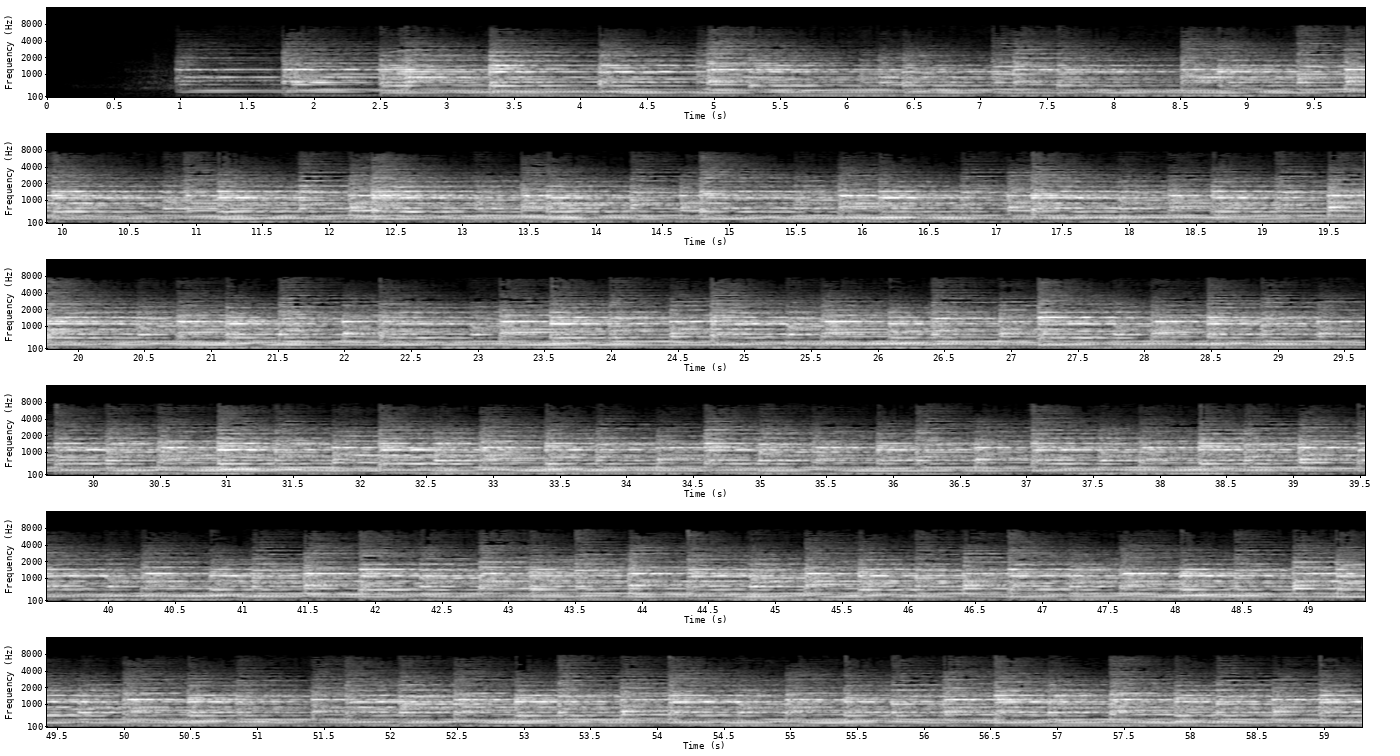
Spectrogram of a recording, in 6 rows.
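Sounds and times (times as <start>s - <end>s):
bells ringing: 1.0s - 59.2s.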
